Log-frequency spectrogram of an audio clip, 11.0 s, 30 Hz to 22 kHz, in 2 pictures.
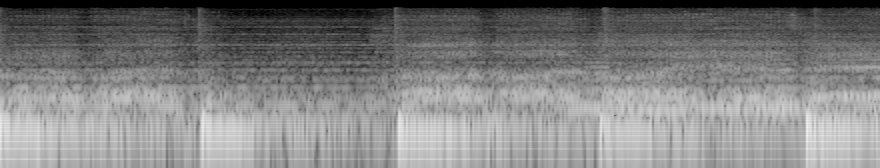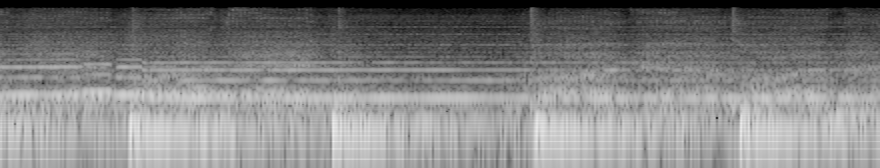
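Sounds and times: low chanted mantra: 0:00.0 - 0:11.0
sustained musical tones: 0:00.0 - 0:11.0.

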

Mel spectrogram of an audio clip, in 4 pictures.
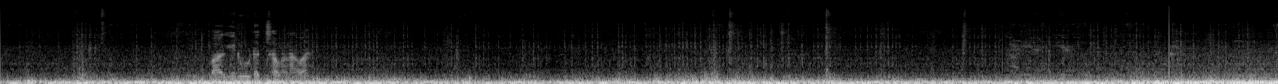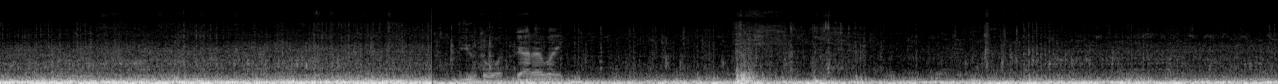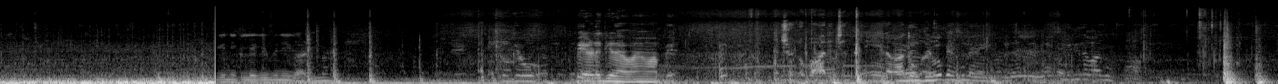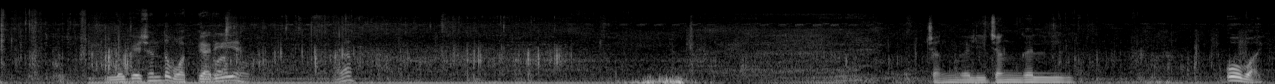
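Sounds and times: car cabin road and engine rumble: 0:00.0 - 0:51.0.

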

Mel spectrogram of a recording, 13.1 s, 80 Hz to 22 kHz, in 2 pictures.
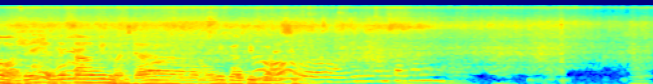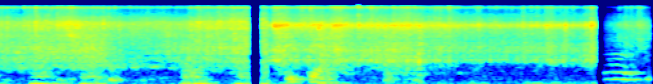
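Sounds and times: noodles sizzling in a wok: 0:00.0 - 0:13.0.

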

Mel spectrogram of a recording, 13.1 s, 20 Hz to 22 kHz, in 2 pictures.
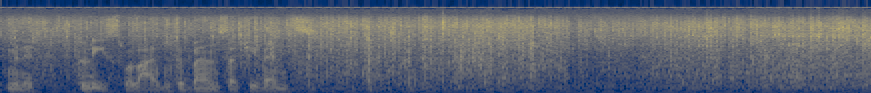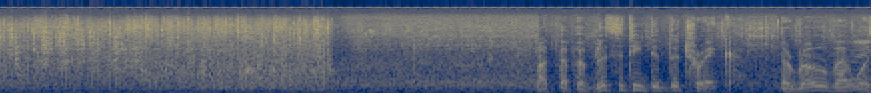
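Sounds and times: bicycles rattling over dirt: 0:00.0 - 0:09.1.

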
